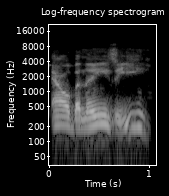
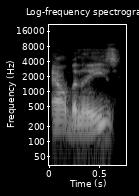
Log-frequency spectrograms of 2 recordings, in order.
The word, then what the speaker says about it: Albanese: yeah, and then we got fucking Aunt Fanny Alpha Conde Albanese, which is how you actually pronounce his name, not Albanese, or elbow on his kneesies, because he likes to suck dick, the cunt.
